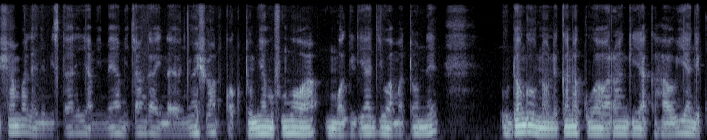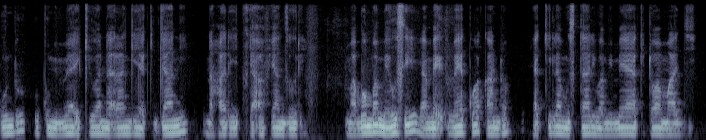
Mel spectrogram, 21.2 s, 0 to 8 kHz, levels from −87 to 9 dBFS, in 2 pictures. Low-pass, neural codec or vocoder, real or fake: 7.2 kHz; none; real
